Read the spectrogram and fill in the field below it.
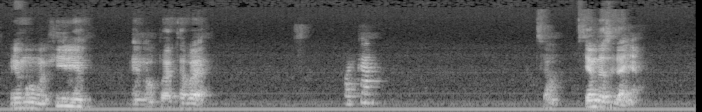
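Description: A young woman speaks cheerfully.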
